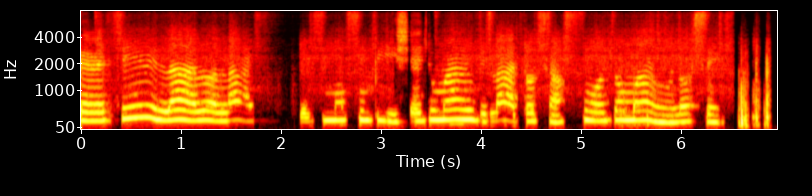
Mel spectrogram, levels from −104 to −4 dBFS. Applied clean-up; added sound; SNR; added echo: neural mask model RNNoise.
